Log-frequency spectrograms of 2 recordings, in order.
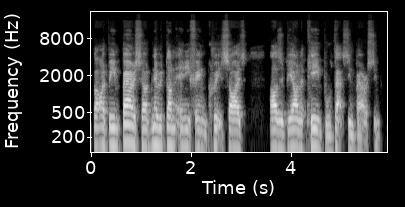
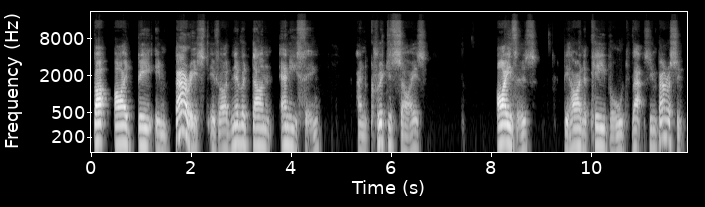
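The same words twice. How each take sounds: First: Said in the usual way. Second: Slow, drawn-out mocking echo of the comment; mocking repeat. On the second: Repeating a critic's comment back to mock him, slow and scornful. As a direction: drag each word out to ridicule the keyboard critic.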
